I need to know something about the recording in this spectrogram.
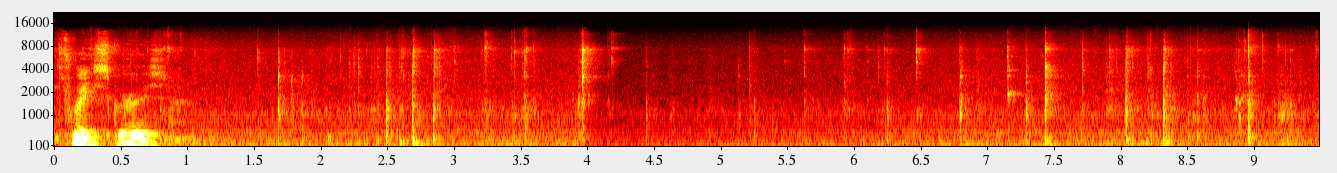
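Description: Small metal parts click and tick as fingers work a mechanism.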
